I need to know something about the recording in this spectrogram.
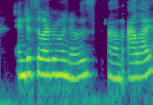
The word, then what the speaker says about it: a11y: And just so everyone knows, ally spelled with 2 1s is actually short for accessibility.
